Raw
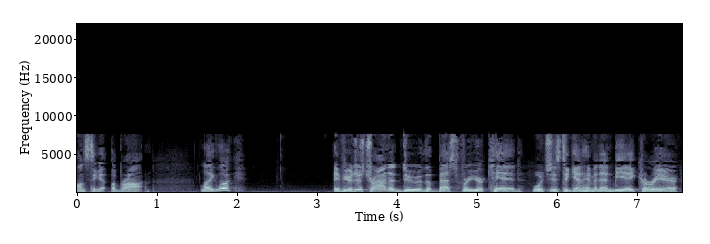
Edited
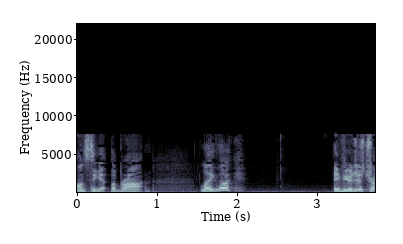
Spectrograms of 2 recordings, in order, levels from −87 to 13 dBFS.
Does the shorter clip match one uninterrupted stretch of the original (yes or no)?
yes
